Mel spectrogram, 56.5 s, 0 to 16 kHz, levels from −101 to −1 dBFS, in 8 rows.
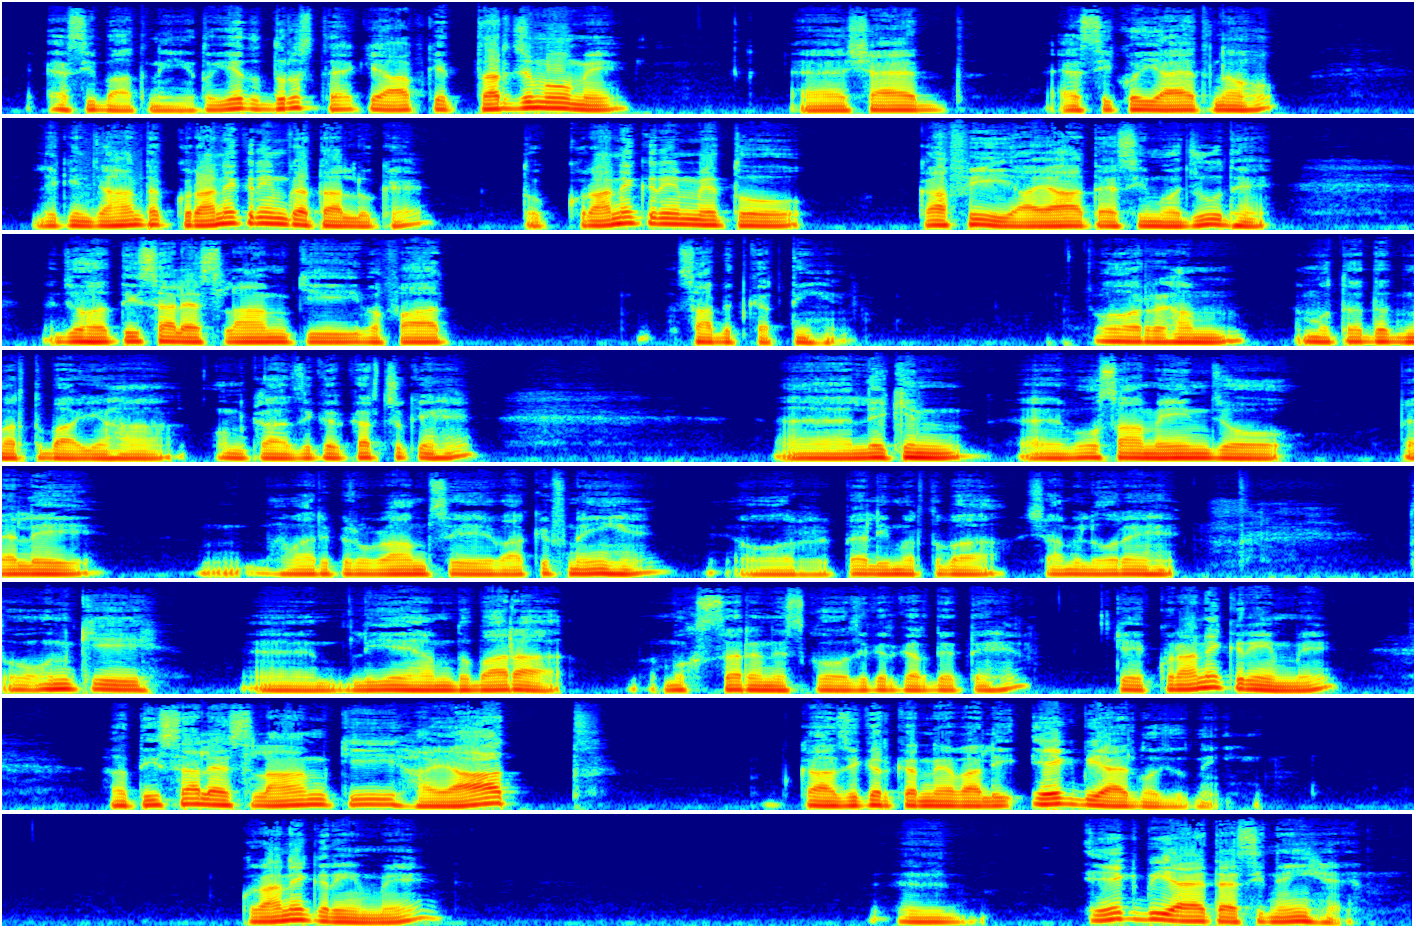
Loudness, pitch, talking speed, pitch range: -21 LUFS, 100 Hz, 125 wpm, 95-110 Hz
